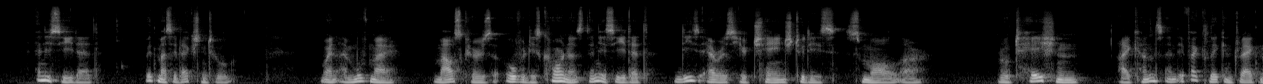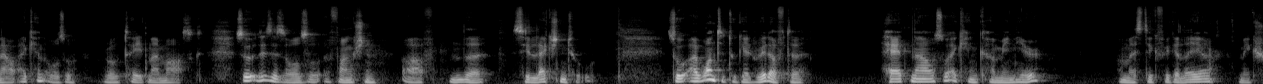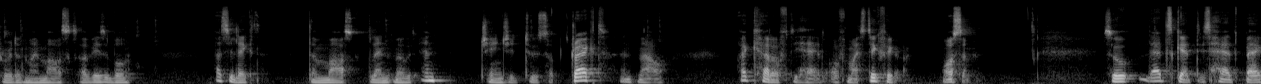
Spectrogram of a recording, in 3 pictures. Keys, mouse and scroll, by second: 11.5-19.2 drag.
